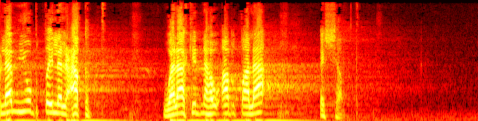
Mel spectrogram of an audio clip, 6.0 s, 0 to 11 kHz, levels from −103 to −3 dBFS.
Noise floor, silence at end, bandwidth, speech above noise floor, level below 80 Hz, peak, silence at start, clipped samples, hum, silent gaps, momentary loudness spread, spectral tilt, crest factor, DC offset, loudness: -57 dBFS; 1.7 s; 10.5 kHz; 45 dB; -44 dBFS; 0 dBFS; 0 s; under 0.1%; none; none; 20 LU; -4 dB/octave; 14 dB; under 0.1%; -11 LUFS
